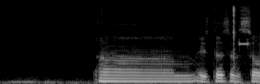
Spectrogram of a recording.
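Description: A multimeter beeps with a steady tone.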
